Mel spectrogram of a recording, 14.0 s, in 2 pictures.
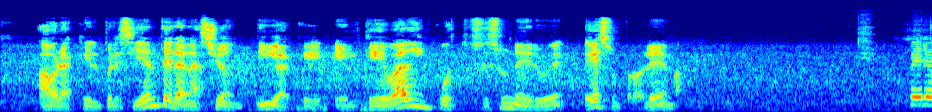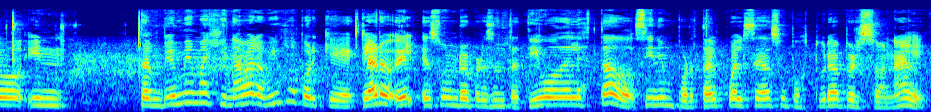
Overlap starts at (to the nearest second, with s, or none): none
